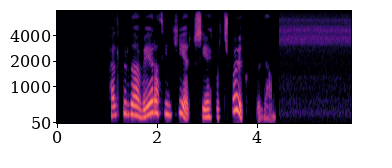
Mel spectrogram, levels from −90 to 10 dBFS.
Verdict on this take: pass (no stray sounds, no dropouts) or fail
pass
